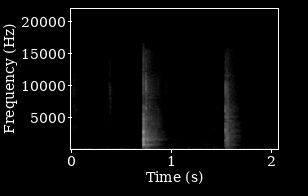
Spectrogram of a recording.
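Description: Two sharp slaps of tarot cards being turned over and laid down on a desk: a loud one about two-thirds of a second in and a softer one about a second later.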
